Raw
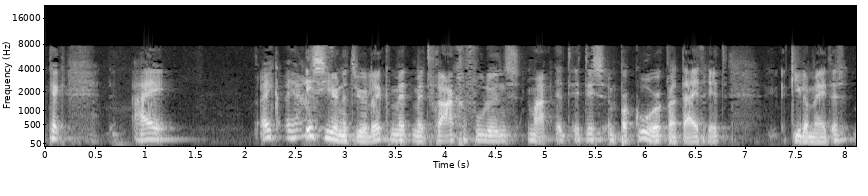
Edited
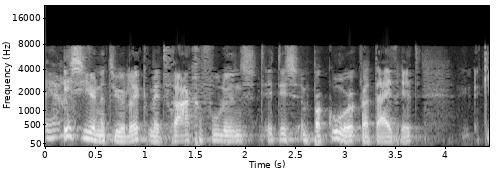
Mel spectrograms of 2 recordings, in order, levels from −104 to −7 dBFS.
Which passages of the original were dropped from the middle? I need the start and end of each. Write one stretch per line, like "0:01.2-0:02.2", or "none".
0:03.4-0:03.6
0:04.8-0:05.2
